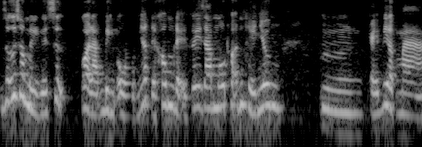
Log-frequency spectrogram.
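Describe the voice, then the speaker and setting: A moderate pace carries the speech along. The voice sounds somewhat breathy, and its pitch varies in an ordinary way. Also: woman, fairly high pitch for a woman. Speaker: university student, audience member. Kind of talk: audience question. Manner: halting.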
